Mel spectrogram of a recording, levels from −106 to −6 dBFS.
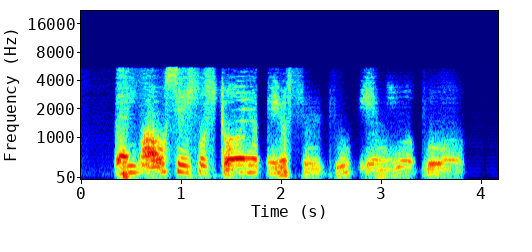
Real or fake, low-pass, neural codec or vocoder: fake; 5.4 kHz; codec, 44.1 kHz, 0.9 kbps, DAC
